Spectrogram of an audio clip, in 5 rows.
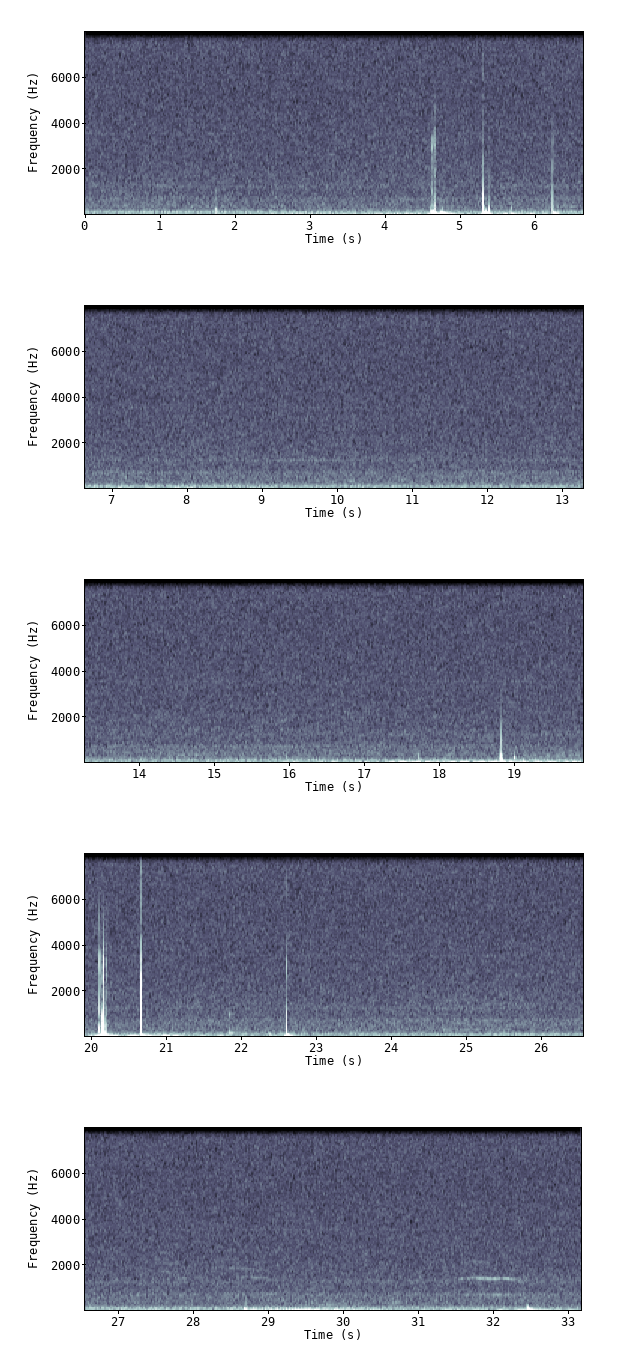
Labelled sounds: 31.7	32.1	killer whale, Bigg's (transient), 1.3 to 1.5 kHz

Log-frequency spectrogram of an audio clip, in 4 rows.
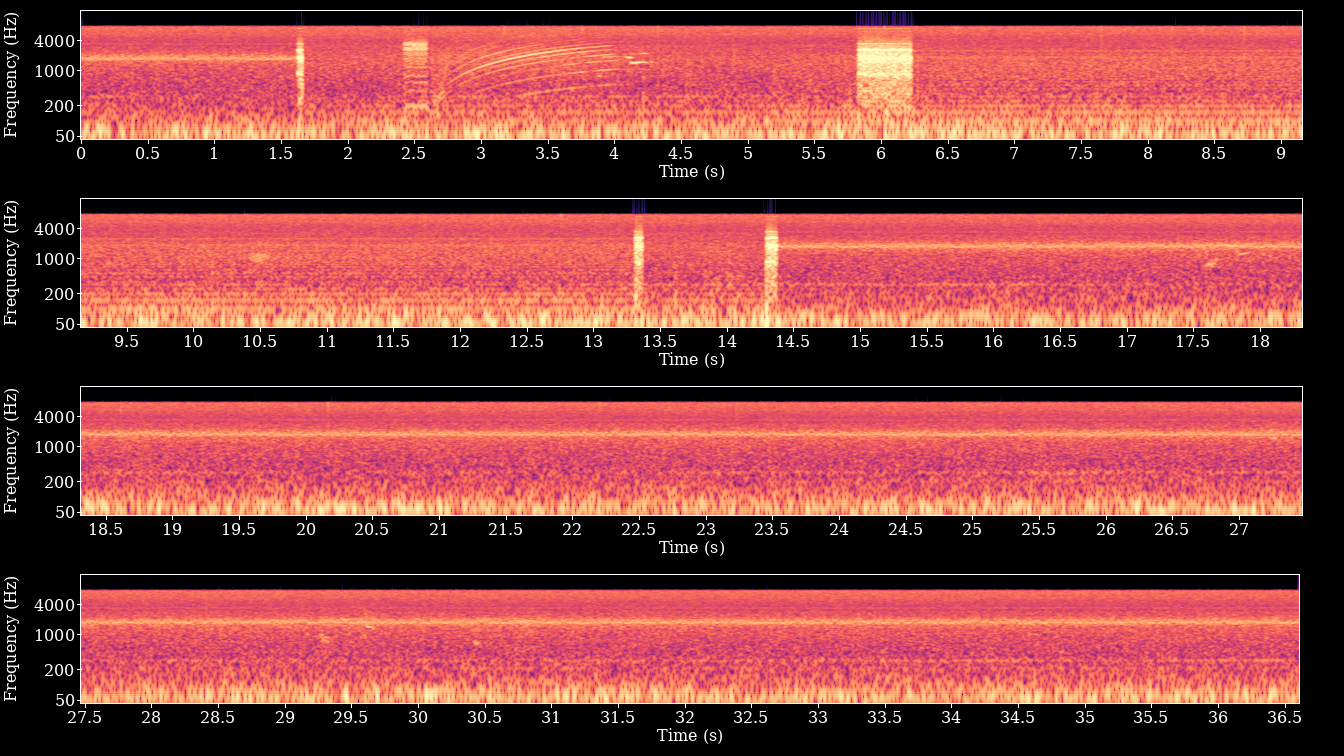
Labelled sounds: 0.0	7.0	abiotic sound, 0 to 6.6 kHz
12.2	15.0	abiotic sound, 0 to 5.9 kHz

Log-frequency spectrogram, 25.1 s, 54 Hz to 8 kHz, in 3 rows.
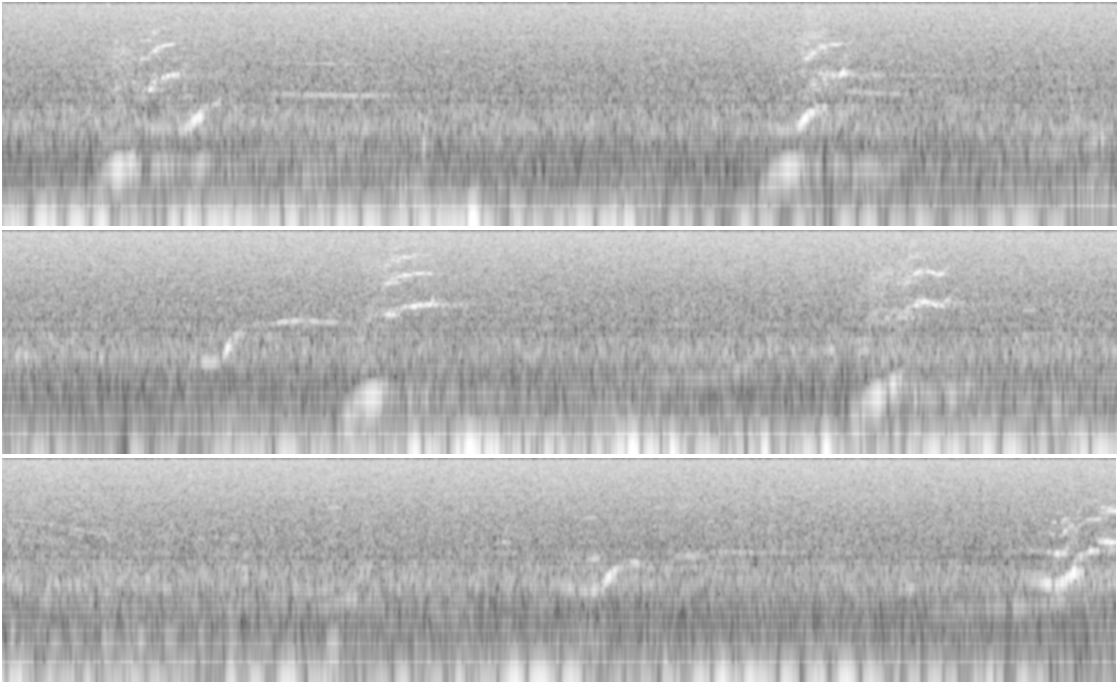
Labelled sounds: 1.0	2.6	humpback whale, 0.96 to 3.2 kHz
6.1	6.6	humpback whale, 0.99 to 3.2 kHz
10.4	10.7	humpback whale, 0.96 to 1.1 kHz
11.2	11.7	humpback whale, 1.1 to 4.7 kHz
15.1	15.5	humpback whale, 1.1 to 3.3 kHz

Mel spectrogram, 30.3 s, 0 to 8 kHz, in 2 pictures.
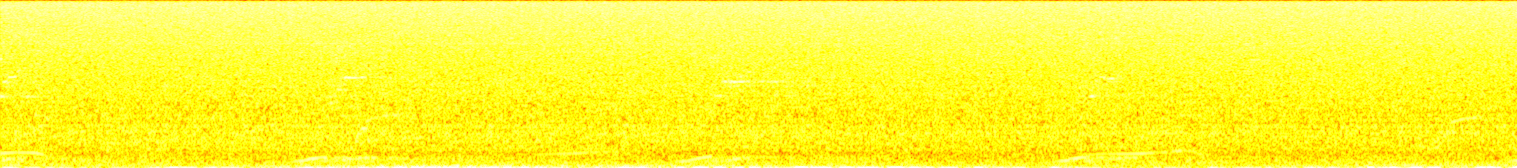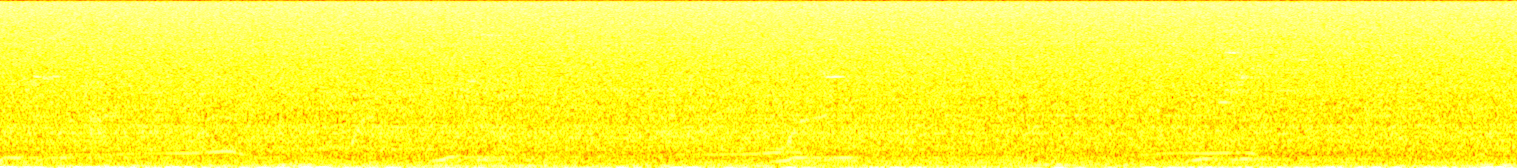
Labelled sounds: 3.4	3.7	humpback whale, 1.8 to 2.0 kHz
7.2	7.5	humpback whale, 1.7 to 1.8 kHz
14.5	15.8	humpback whale, 0.80 to 2.0 kHz

